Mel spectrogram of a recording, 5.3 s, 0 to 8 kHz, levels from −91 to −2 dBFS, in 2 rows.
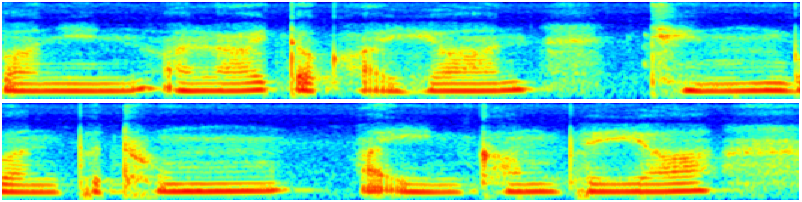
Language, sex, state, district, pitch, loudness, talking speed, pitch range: Mizo, female, Mizoram, Aizawl, 185 Hz, -20 LUFS, 145 wpm, 180-195 Hz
